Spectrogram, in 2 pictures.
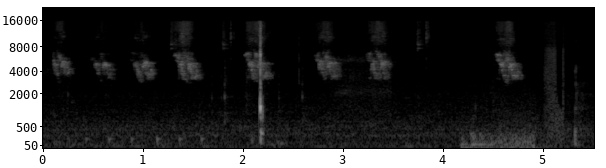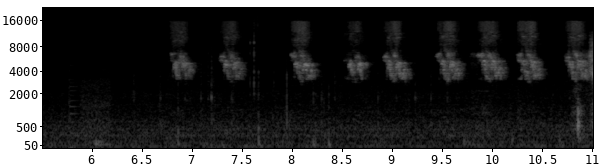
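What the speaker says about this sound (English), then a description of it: "There's a finch outside the window where my computer is," A finch outside a window near a computer chirps in quick, bright bursts of repeated tweets, clustered in groups with a quiet gap in the middle, fairly close and clear against a hushed room.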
